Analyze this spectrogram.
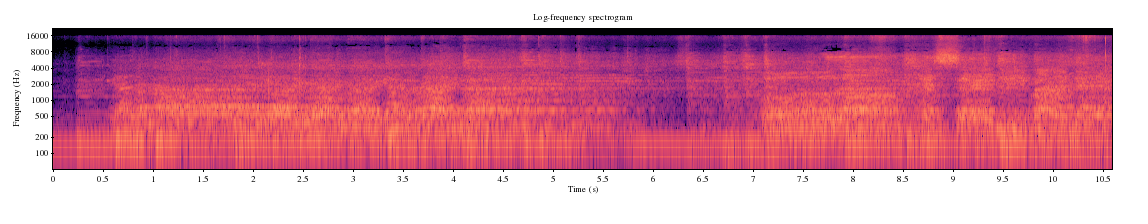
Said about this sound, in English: Like when campers were singing.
